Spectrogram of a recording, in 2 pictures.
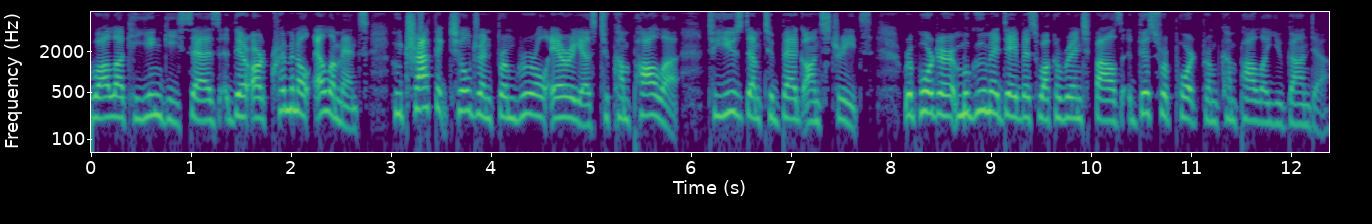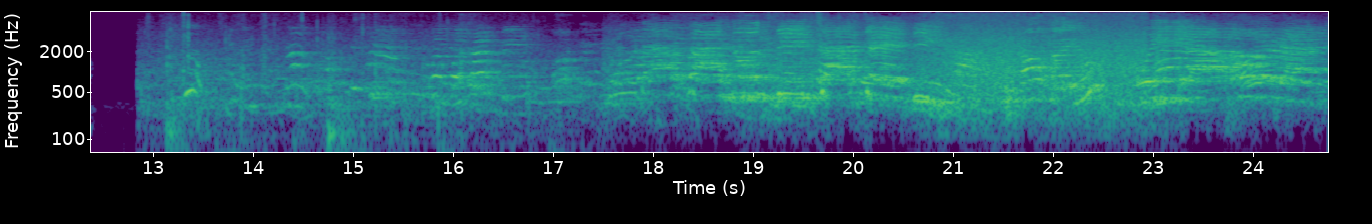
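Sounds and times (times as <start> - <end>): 
speech: 0.0 - 13.6
rain: 15.1 - 24.7.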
